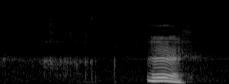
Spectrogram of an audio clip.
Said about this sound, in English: Let me have a sip, and we'll talk briefly about some events, and then I'm gonna get the heck out of Dodge.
